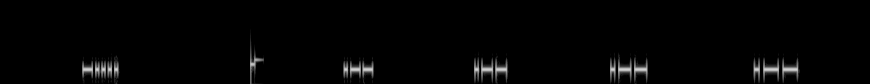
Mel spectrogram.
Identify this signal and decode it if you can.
Morse code, heard as a keyed tone, about 34 wpm, spaced as for 8 wpm, 700 Hz. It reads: 6 WWWW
